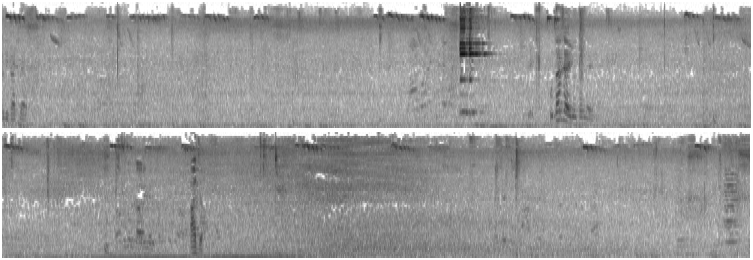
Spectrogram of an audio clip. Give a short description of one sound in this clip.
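Footsteps scuff on paving stones.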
